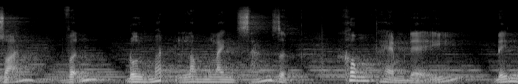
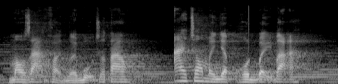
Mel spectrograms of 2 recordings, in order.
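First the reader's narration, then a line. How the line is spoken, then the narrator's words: Loud barking shout. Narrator (Vietnamese): Thằng Tú quát lớn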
